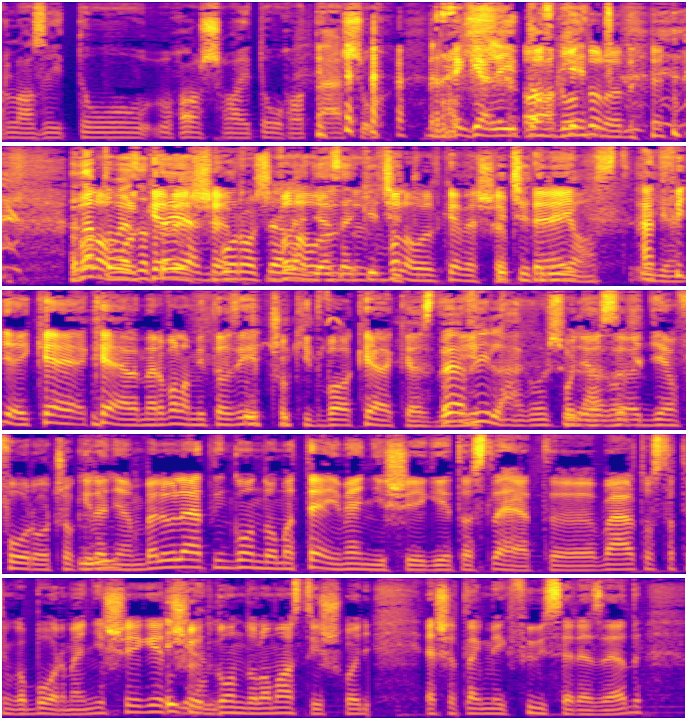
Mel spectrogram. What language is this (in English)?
Hungarian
